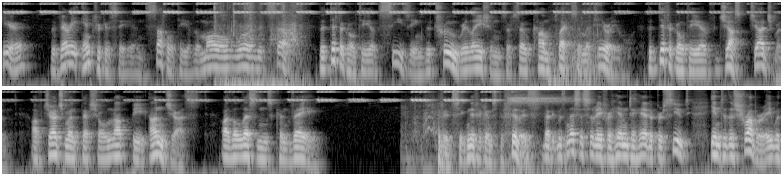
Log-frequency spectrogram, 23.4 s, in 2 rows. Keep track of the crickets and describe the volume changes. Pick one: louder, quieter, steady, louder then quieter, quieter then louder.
quieter then louder.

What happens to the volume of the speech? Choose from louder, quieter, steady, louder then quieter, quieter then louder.
louder.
